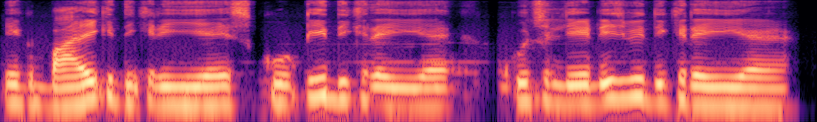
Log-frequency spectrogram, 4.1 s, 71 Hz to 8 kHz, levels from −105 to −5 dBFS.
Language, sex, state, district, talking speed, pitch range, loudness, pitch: Hindi, male, Arunachal Pradesh, Lower Dibang Valley, 220 wpm, 135-160 Hz, -16 LUFS, 145 Hz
